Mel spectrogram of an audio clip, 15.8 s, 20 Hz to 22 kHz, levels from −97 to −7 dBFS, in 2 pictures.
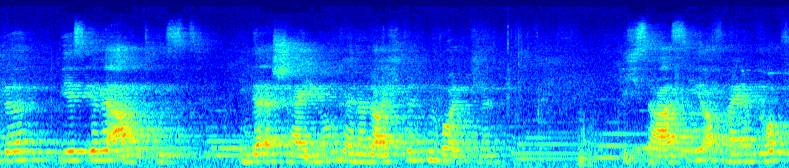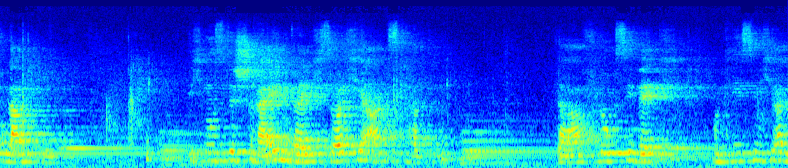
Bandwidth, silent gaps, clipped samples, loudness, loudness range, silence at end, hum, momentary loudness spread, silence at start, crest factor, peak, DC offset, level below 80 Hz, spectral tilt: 19 kHz; none; under 0.1%; -39 LUFS; 6 LU; 0 s; none; 16 LU; 0 s; 20 dB; -20 dBFS; under 0.1%; -66 dBFS; -4.5 dB/octave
